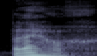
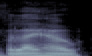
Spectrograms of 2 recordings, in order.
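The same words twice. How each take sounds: First: The name starts with a B sound. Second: The name starts with a V sound. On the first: This is how a Spanish speaker says it. "he says it with a B" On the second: This is how English speakers say it. "we English, we muller words every time, so we just say"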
